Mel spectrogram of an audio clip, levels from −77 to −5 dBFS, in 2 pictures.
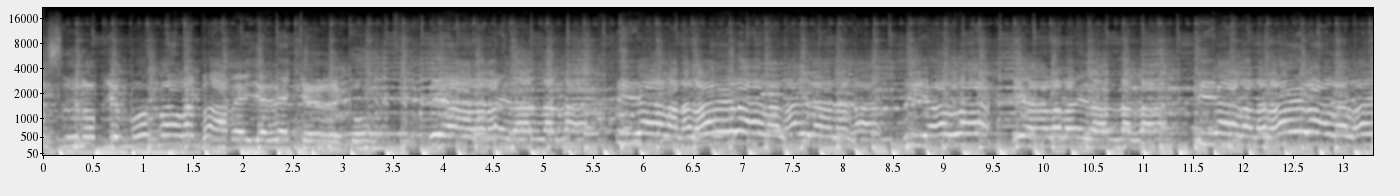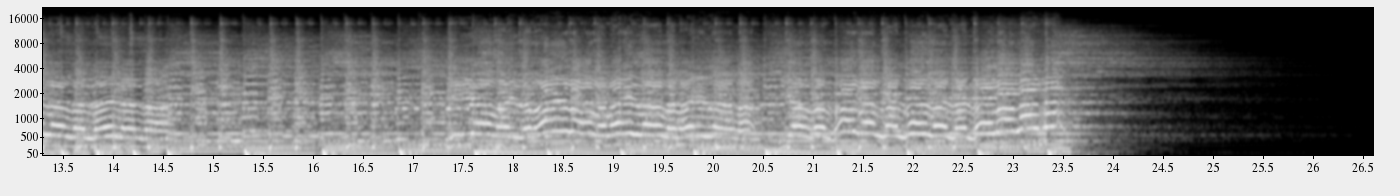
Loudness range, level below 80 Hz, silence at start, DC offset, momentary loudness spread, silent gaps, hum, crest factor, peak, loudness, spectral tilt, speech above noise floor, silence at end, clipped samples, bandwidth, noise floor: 3 LU; -20 dBFS; 0 s; under 0.1%; 4 LU; none; none; 10 dB; 0 dBFS; -11 LUFS; -4.5 dB/octave; 59 dB; 2.4 s; under 0.1%; 18 kHz; -69 dBFS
